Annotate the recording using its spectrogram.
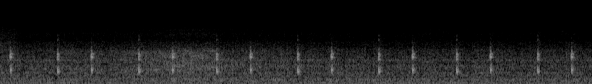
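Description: A car drives slowly past close by.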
